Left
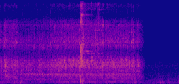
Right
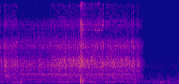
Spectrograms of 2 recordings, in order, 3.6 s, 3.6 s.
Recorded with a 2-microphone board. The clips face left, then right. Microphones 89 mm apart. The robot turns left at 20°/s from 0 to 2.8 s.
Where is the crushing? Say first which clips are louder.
Even; 10° right (ahead or behind), 0.6 m; by 2.1 s centre (ahead or behind), 0.6 m.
